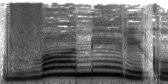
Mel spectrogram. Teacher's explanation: Америка starts with а, so you pronounce в Америку together.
